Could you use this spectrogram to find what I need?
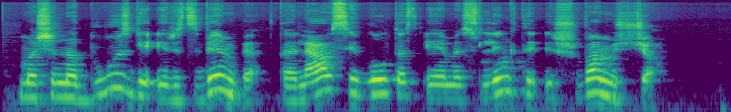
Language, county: Lithuanian, Vilnius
